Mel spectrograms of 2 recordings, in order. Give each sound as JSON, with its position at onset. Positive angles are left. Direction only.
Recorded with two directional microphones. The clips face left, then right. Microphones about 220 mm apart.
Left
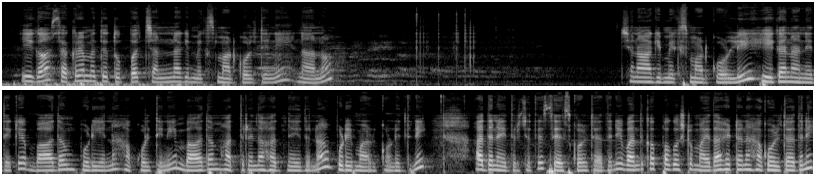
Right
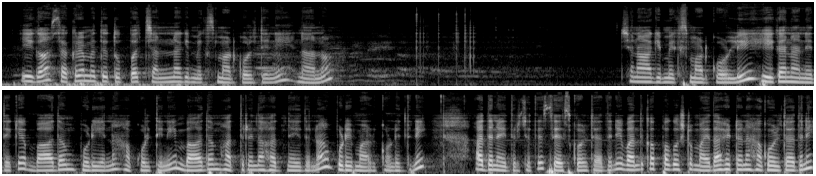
{"t": 0.2, "sound": "a woman's voice", "side_deg": -30}
{"t": 6.1, "sound": "a woman's voice", "side_deg": -35}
